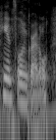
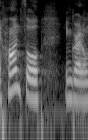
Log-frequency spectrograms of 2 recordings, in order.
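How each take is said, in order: First: Said in the usual way. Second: "Hansel and Gretel" with an open German a, HAHN-sl; German pronunciation. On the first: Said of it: "not Hansel and Gretel". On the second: Shown as a demonstration. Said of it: "how they say Hansel and Gretel".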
